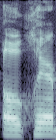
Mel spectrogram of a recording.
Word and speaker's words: Eau Claire: post office she goes It's pronounced o Clair but these people say o Clair so I thought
